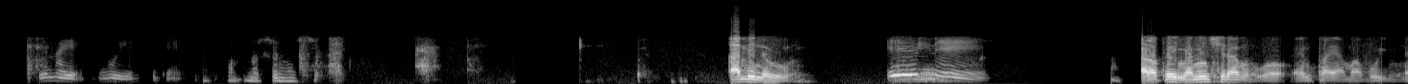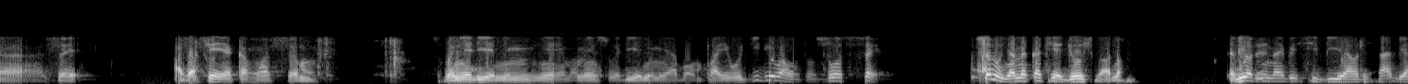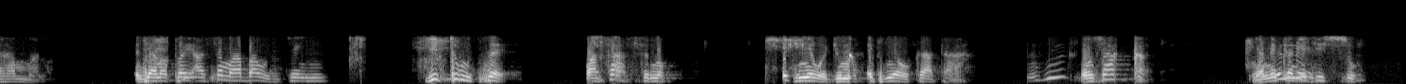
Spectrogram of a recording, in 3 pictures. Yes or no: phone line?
yes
